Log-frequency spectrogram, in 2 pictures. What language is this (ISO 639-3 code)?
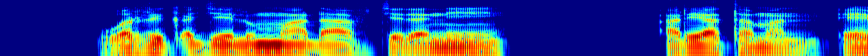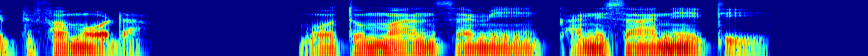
orm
